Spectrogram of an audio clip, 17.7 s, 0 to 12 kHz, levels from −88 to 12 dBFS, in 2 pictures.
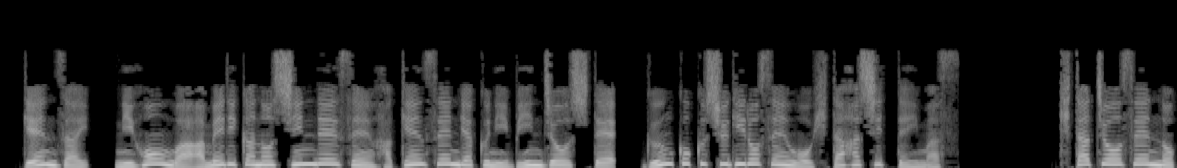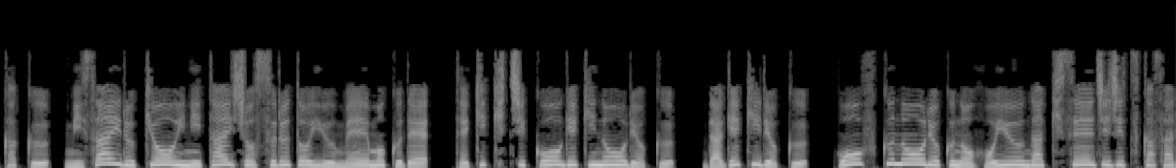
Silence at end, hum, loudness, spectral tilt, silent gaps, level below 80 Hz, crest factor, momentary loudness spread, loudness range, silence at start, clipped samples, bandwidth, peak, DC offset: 0 s; none; -20 LUFS; -5 dB/octave; 0.69-0.86 s, 4.64-4.78 s, 7.21-7.88 s, 9.22-9.31 s, 12.06-12.19 s, 13.91-14.09 s, 14.91-15.08 s; -56 dBFS; 14 dB; 7 LU; 4 LU; 0.2 s; under 0.1%; 8.8 kHz; -6 dBFS; under 0.1%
